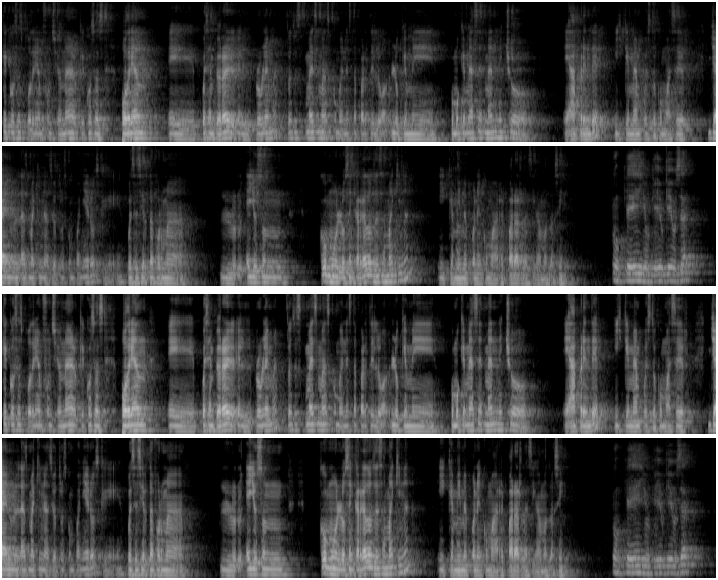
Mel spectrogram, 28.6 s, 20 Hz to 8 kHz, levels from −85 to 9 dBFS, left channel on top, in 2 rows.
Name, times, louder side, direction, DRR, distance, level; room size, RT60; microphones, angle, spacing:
voice 1, 0.0-2.1 2.4-2.9 3.3-8.7 9.0-10.5 11.2-12.0 12.2-13.7 14.1-17.9 18.6-19.9 20.7-22.4 23.0-25.5, right 3 dB, 80° right, 8 dB, 2.3 m, -28 dB
voice 2, 0.5-1.0 6.3-6.7 12.9-13.3 23.4-23.6 26.5-28.0, left 1 dB, 50° left, 4 dB, 4.9 m, -36 dB
23.5 x 15.5 x 9.9 m, 1.2 s
head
